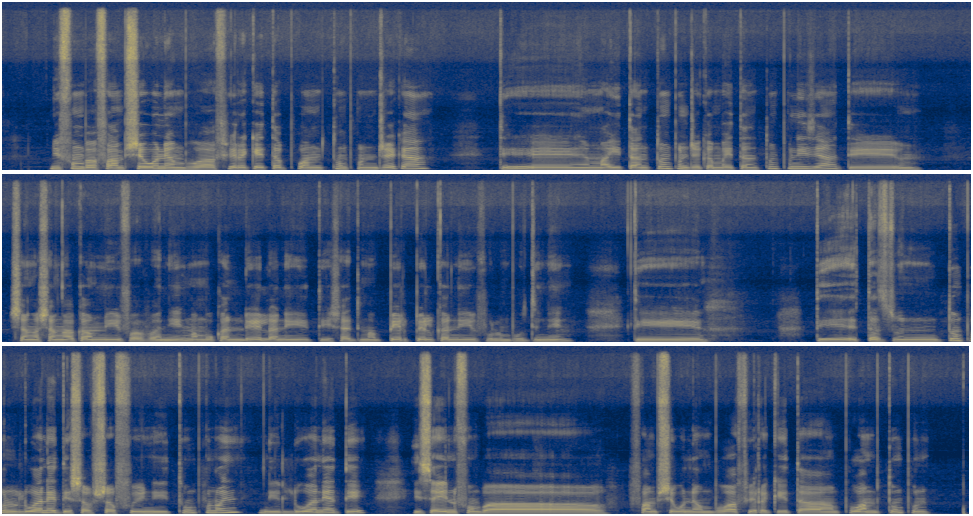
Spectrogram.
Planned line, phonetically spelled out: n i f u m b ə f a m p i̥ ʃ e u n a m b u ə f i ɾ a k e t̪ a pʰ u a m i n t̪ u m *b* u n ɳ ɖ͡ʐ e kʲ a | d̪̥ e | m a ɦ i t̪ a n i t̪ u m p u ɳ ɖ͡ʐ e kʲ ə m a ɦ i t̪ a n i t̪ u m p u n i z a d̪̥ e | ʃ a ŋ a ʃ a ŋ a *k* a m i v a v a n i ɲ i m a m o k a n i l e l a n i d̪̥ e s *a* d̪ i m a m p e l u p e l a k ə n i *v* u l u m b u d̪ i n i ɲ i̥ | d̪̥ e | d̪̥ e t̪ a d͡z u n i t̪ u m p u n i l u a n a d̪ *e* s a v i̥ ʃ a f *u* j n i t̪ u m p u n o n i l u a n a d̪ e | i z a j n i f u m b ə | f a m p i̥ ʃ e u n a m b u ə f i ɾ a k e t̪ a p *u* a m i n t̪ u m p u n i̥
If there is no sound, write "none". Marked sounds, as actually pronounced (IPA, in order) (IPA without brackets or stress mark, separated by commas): p, k, a, v, e, u, u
